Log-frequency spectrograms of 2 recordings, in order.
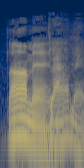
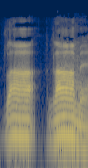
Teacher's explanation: And it's a very long ah.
